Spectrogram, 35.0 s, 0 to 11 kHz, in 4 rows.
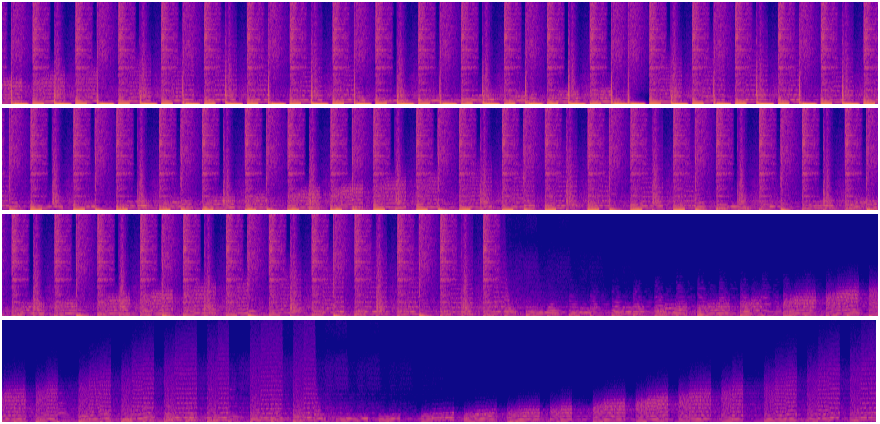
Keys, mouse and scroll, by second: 1.4 click, 4.2-5.5 drag, 6.0 click, 6.5 click, 9.3 click, 10.4 click, 14.3 click, 15.7 click, 17.7 click, 18.6 click, 20.5-21.7 drag, 22.8 click, 25.3-31.0 drag, 31.9 click.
